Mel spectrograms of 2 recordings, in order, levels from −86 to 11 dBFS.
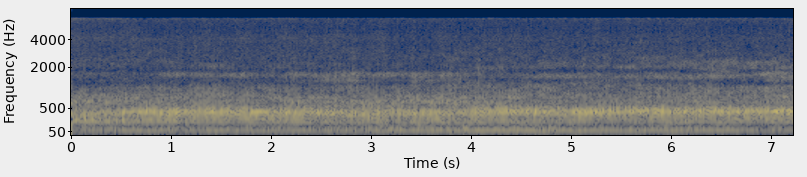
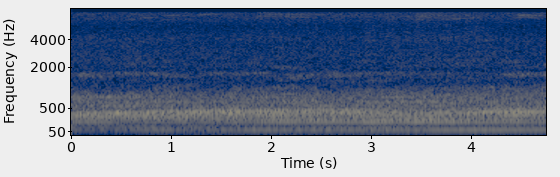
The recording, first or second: second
